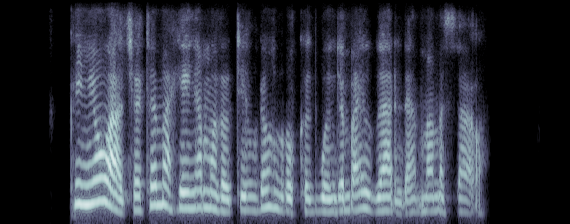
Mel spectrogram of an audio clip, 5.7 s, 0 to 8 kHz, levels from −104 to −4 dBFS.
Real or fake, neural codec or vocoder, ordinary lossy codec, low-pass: fake; codec, 16 kHz, 1.1 kbps, Voila-Tokenizer; Opus, 24 kbps; 7.2 kHz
